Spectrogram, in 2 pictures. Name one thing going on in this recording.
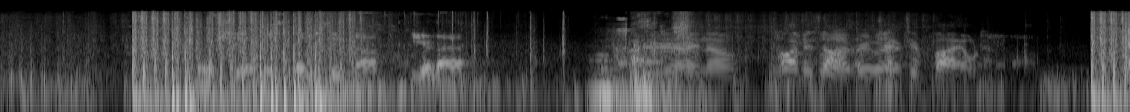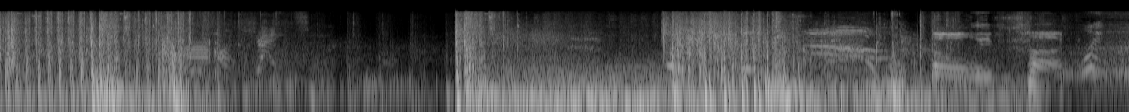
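Automatic gunfire rattles in rapid bursts.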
